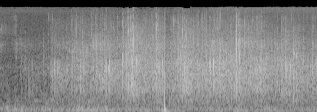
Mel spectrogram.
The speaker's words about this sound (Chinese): 我们掌声欢迎。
